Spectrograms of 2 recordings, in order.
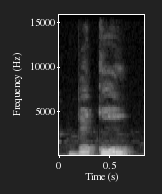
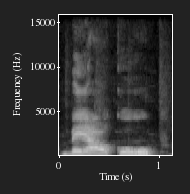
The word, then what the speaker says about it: beaucoup: For example, beaucoup versus mucho. If beaucoup were a word in Spanish, since it is a phonetic language, each letter would be pronounced, as in beaucoup, but that's not a word in Spanish.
